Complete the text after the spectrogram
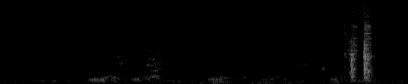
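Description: Wood scrapes softly as a hand slides across a board.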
